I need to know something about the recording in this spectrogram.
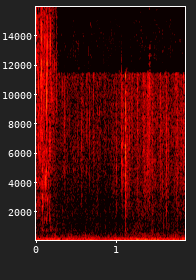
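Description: Cold water splashes quietly in a steady wet sloshing, with a brief sharper splash partway through. It sounds soft, and nobody speaks.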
